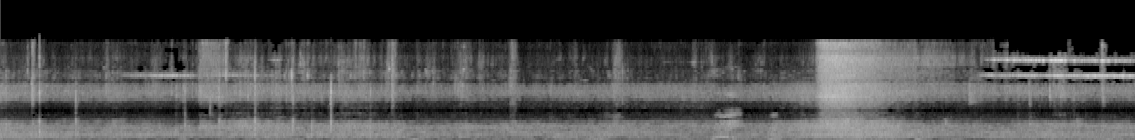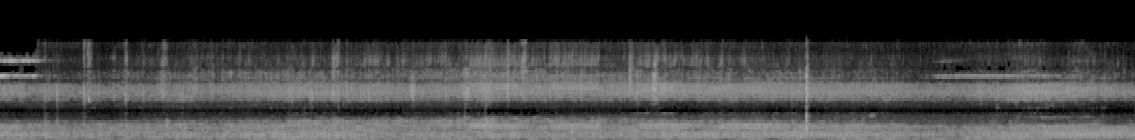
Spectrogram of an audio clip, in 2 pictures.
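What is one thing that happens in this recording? Traffic drives past on a busy road outdoors.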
